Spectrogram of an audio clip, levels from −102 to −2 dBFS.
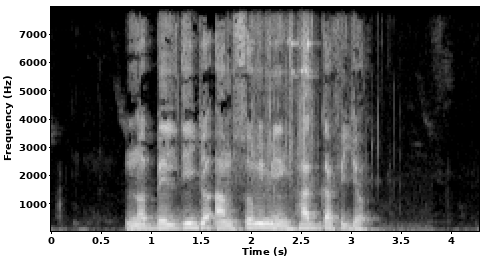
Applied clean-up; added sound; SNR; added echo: none; Keys jangling; 16 dB; none.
